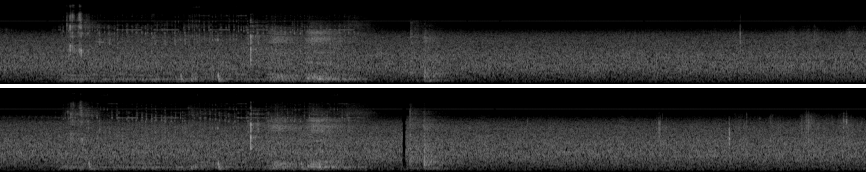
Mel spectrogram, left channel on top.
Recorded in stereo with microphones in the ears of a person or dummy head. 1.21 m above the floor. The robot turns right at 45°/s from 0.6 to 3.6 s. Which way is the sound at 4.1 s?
65° right (ahead or behind).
